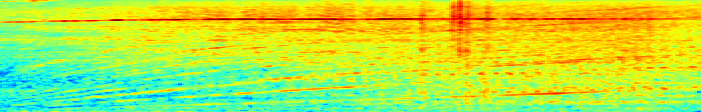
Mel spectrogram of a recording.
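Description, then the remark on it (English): A Black Hawk helicopter of the Alaska Army National Guard, its turbine engine roaring steadily, the high whine climbing in pitch as it spools up, with no voices over it. “Black Hawk helicopters provided by the Alaska Army National Guard.”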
